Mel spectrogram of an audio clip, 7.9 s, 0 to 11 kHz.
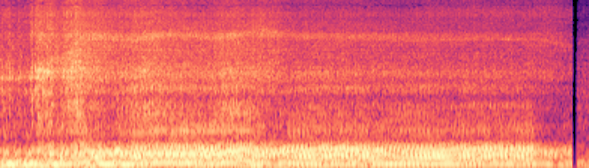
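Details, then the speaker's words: Nissan 300ZX twin-turbo and manual swap running on third start attempt with no exhaust fitted: loud open-pipe revs drop back to an even idle, no ticking or knocking, engine sounds healthy. "yeah well there's no ticking or anything like that like yeah she found sounds freaking pretty good real good real good yeah sounds healthy sounds healthy that's how they all sound without an exhaust"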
